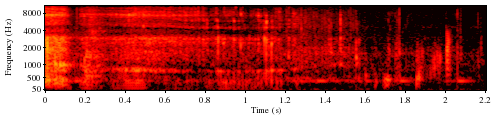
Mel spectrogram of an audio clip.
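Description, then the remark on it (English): Someone takes a noisy, wet sip of Powerade, a drawn-out slurp followed by a few shorter gulping and smacking sounds, with no talking. “Yeah, I sipped so you could hear it.”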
